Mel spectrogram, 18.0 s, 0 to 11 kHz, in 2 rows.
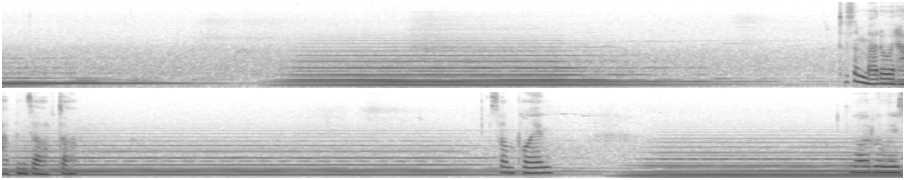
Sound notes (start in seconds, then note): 0.2 gentle music; 4.2 birds chirping; 11.3 gentle music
